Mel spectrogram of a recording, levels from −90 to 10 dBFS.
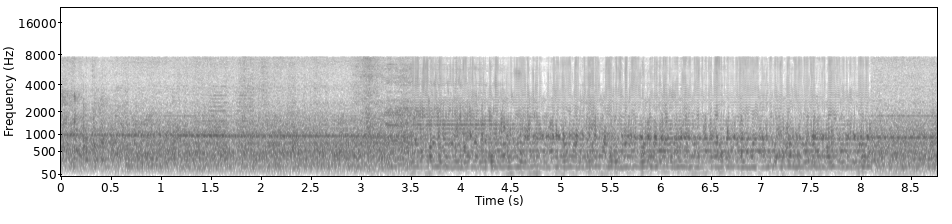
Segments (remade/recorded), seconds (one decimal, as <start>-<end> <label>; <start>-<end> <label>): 0.0-3.5 recorded; 3.5-8.1 remade; 8.1-8.8 recorded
